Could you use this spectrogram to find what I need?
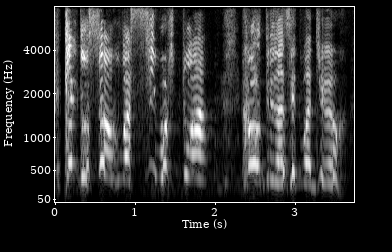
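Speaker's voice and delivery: put-on high, strained yelling at the kids; exasperated high shout. Father yelling at his kids to get in the car, high and furious. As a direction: scream at them to get in the car. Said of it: "tu commences à t'énerver".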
